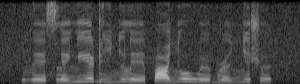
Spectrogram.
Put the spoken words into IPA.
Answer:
v eː˨ s l e˨ lʲ eː˦ ɖ iː˨ ʎ ɯ˨˦ l eː˨ p ɑː˨ ʎ oː˦ w øː˧ b ɭ ø˨ ʎ e˦ ʃ ø˨

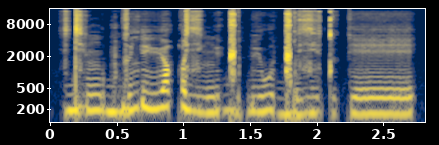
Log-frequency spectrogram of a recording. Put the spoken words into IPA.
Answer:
dʲ ø ŋ ɯ b ɡ ɯ lʲ ɾ yː qʷ ɯ zʲ e ŋ y ɡ͡ǁ ṳ ɓ y w u ɡ͡ǁ u zʲ ø t ṳ k eː

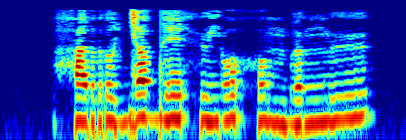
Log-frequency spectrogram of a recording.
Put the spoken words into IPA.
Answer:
h a r o ɟ ɐ d e h ʉ j o h o m b œ ŋ͡m ʉ

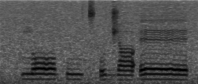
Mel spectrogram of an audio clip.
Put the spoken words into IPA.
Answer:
n ɔː k uː t͡sʼ o d͡ʒ ɑː ʔ ɛː

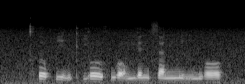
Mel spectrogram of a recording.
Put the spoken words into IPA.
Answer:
kʰ ɤ˥˩ p ḭ˨˩ n pʰ j o˥˩ ʊ̯ x w ɔ̰˨˩ m j ɛ˥˩ n s a˧˥ n m ḭ˨˩ n m w ɔ˧˥

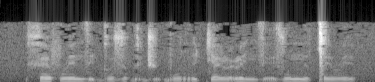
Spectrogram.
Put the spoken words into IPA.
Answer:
x ɛ f ɹ e n z ḭ ɡ ɵ z ɵ ɡ ə̰ d͡ʒ ṵ ɡ w u r ɨ c ɛ ɭ ə̰ ɭ i n z ḛ z u n ɨ ǀ e ɹ e

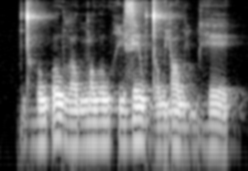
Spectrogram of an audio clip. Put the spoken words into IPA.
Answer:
dʱ o w ʔ o w l ɔ w ŋ͡m ɔ w o w h i z e w d ɔ w j ɒ w i bʱ e

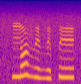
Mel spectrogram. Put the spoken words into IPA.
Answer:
n ɔ v ʏ v ʏ p ʏ

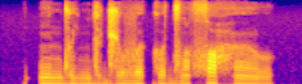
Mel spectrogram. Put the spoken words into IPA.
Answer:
ʔ ĩ n d ʊ j ŋ ɡ ɪ d͡ʒ ʊ v ə k ʊ d͡z ə̃ sˤ ə h ə̃ u̯

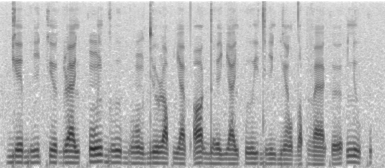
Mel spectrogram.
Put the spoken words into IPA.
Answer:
ɡʲ e bʱ i kʲ ø ɡ ɭ æ lʲ k ũ lʲ ɡʱ ɯ bʱ õ ɡ d y ɭ ɑ p ʎ æ pʼ ɑ ɡ dʱ e ʎ æ lʲ p ɯ j dʱ i lʲ ɡʲ æ̃ lʲ dˤ y p v æ k ø | lʲ u k

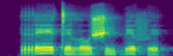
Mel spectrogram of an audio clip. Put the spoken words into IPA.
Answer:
r eː˦ t ɪ˨ l o˨ ʃ i˨ ɓ ɪ˦ f ɪ˨

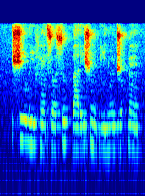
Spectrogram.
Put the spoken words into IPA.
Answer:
ʃ i˧ w i˨ f ɛ̃˨ s o˨ s u˧ ɡ͡b a˨ ɾ i˨˦ ʃ ũ˦˨ ɡ͡b i˨ j ũ˨˦ d͡ʒ o˦ k͡p ɛ̃˦˨

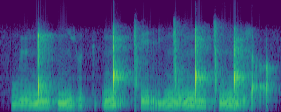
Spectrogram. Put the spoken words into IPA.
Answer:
w ø˩ ŋ͡ǃ ũ˧ k ĩ˩˥ j ɯ˥˩ kʲ o̰˧ ŋ͡ǃ ḛ˥ ǀʰ e˧ r i˩˥ ŋ͡ǀ o˩˥ ŋ͡ǃ ĩ˧ ǀʰ ũ˩˥ ŋ͡ǃ ɯ˩ ɮ ɑ̰˥

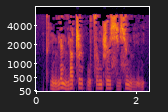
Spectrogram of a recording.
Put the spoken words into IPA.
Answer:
t̪ʰ ḭ˨˩ n l j ɛ˥˩ n l j ä˥ ʈ͡ʂ ɻ̩˥ p ṵ˨˩ t͡s ɤ˥ ŋ ʂ ɻ̩˥ ɕ i˧˥ ɕ y˥˩ n l ḭ˨˩˦ n

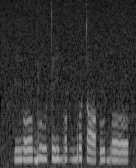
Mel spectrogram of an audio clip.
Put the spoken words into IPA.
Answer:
ɲ oː˨ ɡ uː˦ t ĩ˦ ɡ͡b o˦ ɡ͡b o˦ t ɔ˨ | u˨ b oː˨

